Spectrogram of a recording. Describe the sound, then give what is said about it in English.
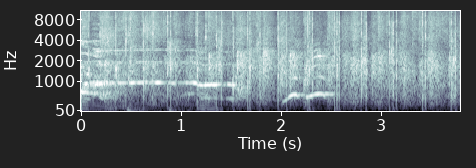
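Audience applause and whoops greet a guest being welcomed onstage, dense clapping with a few rising whoops cutting through, while voices talk over it. “I love a whoop whoop. You know what? When you introduce, whoop whoop. I love a whoop whoop. I don't think you grow with a whoop whoop. No. You deserve it. I do love it. I do love a round of applause.”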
